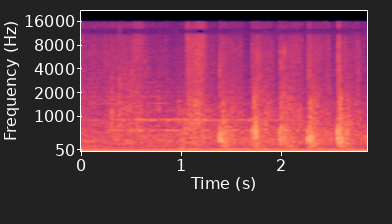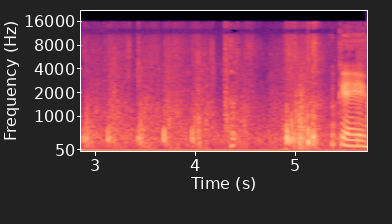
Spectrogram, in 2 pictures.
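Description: Footsteps run quickly over stone and dirt.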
